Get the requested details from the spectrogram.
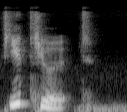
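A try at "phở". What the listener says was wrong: No, pho. There's no U in pho. No, pho. The pho. P-H-O. Pho.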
